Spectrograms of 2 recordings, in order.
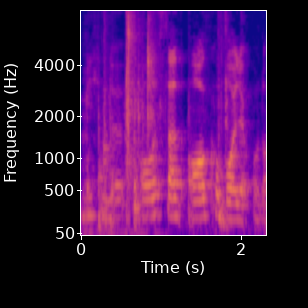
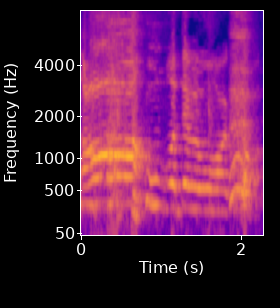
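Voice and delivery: high laughing yell, stretched out; pained shout; 6 semitones higher, 13 dB louder, much slower than usual. Real, not acted. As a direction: cry out at the poke, half laughing. Poked in the eye, yelps.

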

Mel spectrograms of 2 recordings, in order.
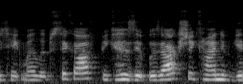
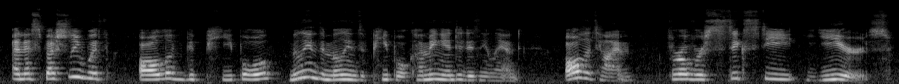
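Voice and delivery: ordinary delivery

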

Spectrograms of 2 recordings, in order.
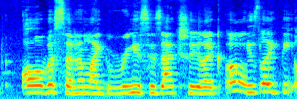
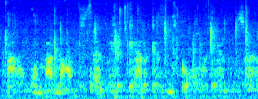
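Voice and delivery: barely audible whisper; 12 dB quieter than usual. Real, not acted. Explaining why she can't play the audiobook, whispered. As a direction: keep it down so mom can't hear. Whispering, parents are home.

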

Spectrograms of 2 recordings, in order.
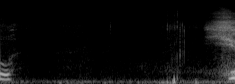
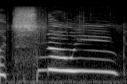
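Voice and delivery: high drawn-out squeal, much higher and slow; excited squeal; 13 semitones higher, 3 dB louder, much slower than usual. Real, not acted. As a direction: squeal it with pure delight. Thrilled shout about the snow.

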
